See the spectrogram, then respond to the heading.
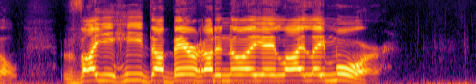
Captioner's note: speaking in Hebrew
